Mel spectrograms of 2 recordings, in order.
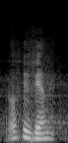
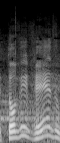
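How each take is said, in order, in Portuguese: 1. A voz soa sombria e melancólica. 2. A voz soa brilhante e alegre. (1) "Aquela voz assim de sombria" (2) "Não fala assim"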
